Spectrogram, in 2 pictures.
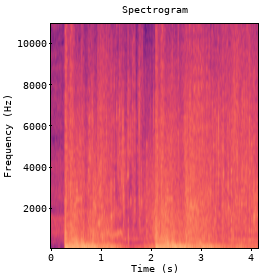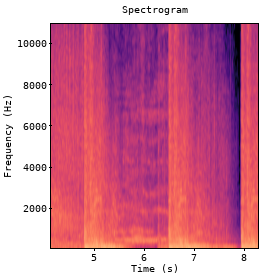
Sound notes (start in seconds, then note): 0.6 demons squelching; 0.6 rocket launcher booming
